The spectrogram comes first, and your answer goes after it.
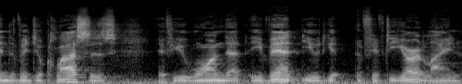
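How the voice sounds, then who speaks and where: A man with a very deep, low voice and an American accent talks at a moderate pace, with audible room echo and noticeable background noise. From Hayward, California. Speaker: retired educator. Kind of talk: oral history reminiscence. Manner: halting, many fillers.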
